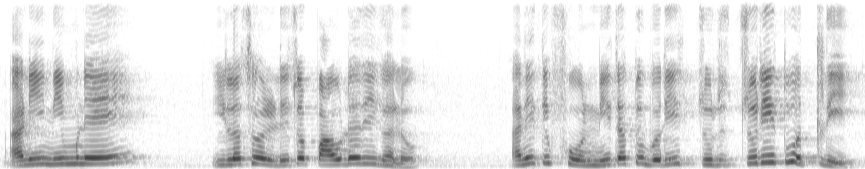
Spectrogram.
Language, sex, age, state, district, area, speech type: Goan Konkani, female, 60+, Goa, Canacona, rural, spontaneous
